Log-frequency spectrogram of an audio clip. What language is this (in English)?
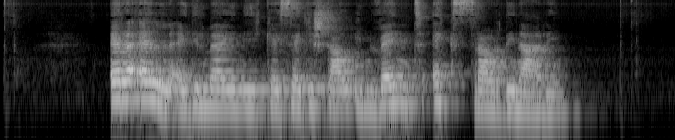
Romansh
